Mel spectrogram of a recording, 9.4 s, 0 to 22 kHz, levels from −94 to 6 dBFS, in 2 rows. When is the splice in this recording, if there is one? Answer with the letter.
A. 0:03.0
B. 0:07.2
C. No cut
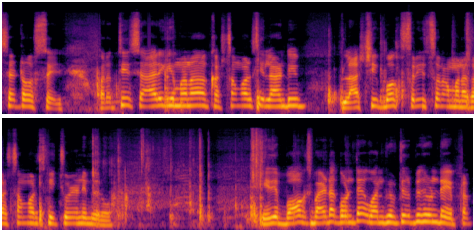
C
